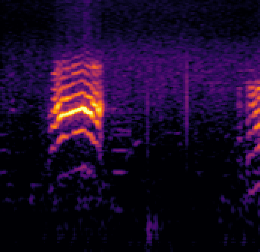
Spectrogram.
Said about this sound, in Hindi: जब भेड़ ने गडरिये को देखा तो बड़ी प्रसन्न हुई। उसने एक बार फिर आवाज दी।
